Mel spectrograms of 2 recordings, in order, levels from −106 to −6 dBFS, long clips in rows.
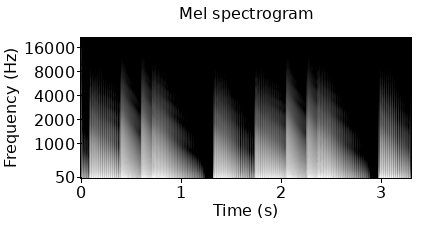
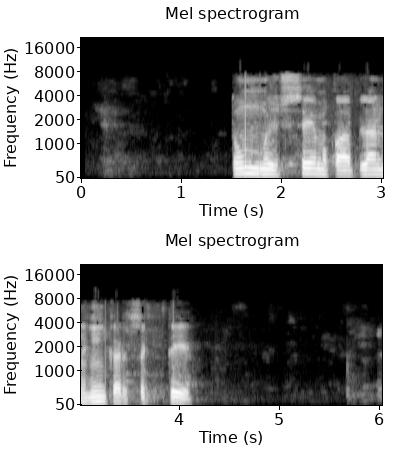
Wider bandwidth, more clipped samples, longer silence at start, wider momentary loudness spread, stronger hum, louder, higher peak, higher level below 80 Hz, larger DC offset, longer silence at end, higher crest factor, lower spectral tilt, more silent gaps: second, 2.2 kHz vs 8 kHz; neither; second, 0.1 s vs 1.55 s; about the same, 8 LU vs 6 LU; neither; second, -22 LUFS vs -13 LUFS; second, -4 dBFS vs 0 dBFS; first, -20 dBFS vs -52 dBFS; neither; second, 0.05 s vs 1.9 s; about the same, 14 dB vs 16 dB; first, -14 dB/octave vs -6 dB/octave; first, 1.23-1.32 s, 2.89-2.98 s vs none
